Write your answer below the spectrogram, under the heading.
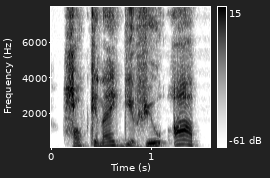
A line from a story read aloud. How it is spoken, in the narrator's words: God exclaims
